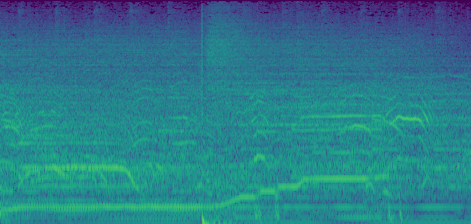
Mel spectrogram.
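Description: A large crowd shouts and yells together, each asked to shout for themselves if they need something from God, in a loud, continuous roar of raised voices, with whoops rising above the din and a sharp bang partway through.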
